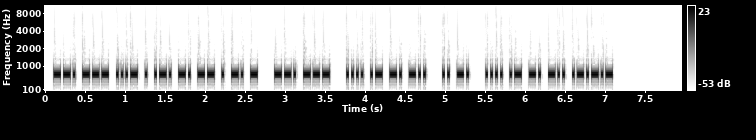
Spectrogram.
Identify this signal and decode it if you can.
Morse code, heard as a keyed tone, about 40 wpm, 690 Hz. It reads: GOVERNMENT GO HAND IN HAND.
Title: Sentences from Top 1000 Words - Review Part 5 - 40wpm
